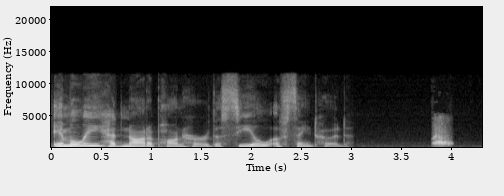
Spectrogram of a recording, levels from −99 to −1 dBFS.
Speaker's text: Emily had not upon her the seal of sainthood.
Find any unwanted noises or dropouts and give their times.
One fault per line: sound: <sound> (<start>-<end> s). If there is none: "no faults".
sound: whoosh (3.8-4.0 s)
